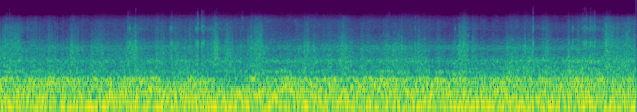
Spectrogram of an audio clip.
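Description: Tyres hum steadily on a paved road.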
